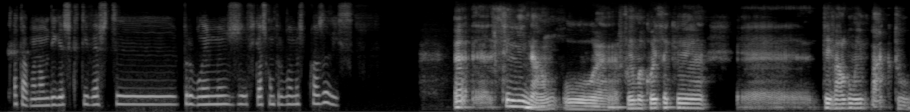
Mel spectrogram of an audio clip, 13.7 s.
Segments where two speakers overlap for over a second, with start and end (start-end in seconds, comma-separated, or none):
none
